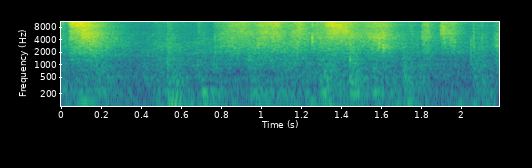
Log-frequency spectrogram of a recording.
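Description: A dancer's feet brushing, sliding and stepping on a wooden floor in a few short swishes, with soft thuds of footfalls.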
